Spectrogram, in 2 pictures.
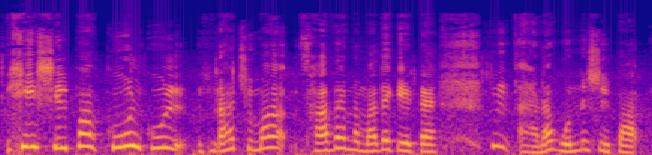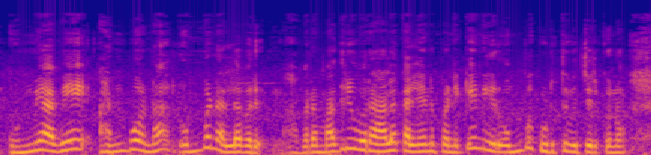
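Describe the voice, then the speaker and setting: A performer voicing a playful, protective young doctor in an animated cartoon story, teasing and reassuring his girlfriend. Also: mid-range voice, fast talker, a little hiss or hum, close to an everyday voice. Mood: friendly.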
